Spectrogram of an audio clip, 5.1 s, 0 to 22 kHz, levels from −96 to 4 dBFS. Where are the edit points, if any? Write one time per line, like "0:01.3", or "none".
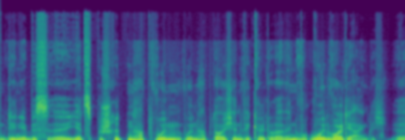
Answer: none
